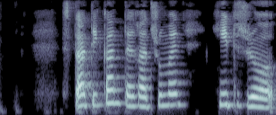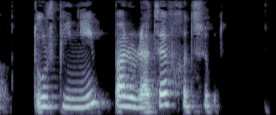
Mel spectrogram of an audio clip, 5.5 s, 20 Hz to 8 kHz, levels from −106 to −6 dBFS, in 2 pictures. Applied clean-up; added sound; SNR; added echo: none; none; none; none.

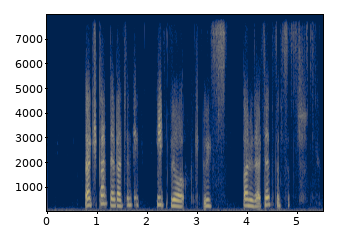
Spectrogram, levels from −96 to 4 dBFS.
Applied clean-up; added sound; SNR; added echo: neural diffusion model UNIVERSE++.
